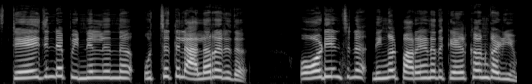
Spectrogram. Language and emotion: Malayalam, angry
